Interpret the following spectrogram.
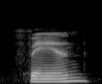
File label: "fan", Minimal Pairs; Rhymes an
